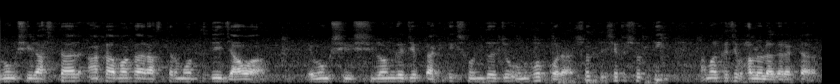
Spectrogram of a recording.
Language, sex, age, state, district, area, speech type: Bengali, male, 45-60, West Bengal, Kolkata, urban, spontaneous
